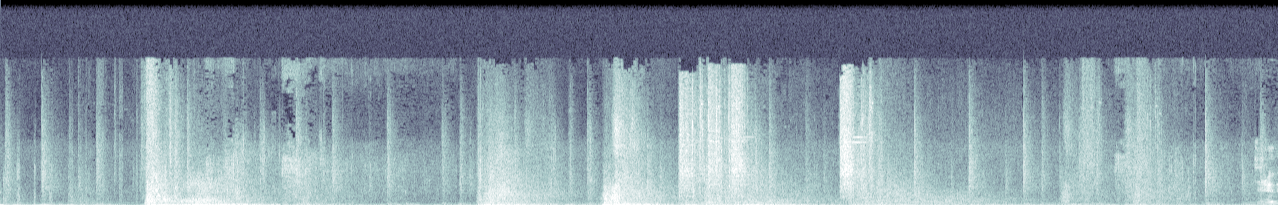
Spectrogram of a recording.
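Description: Repeated deep explosions boom at irregular intervals in a naval battle in the video game From the Depths, each followed by a rumbling, crackling decay under a constant low background roar.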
